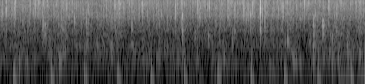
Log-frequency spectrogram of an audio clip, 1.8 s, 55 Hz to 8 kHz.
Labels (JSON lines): {"label": "biophony, crackle", "recorder": "SoundTrap 600"}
